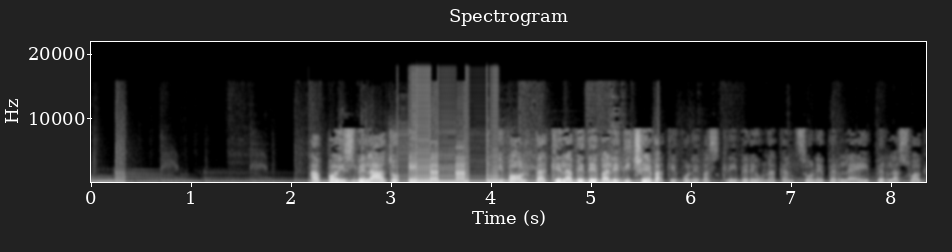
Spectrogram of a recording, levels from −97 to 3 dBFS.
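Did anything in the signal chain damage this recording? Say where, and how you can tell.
Yes. A sudden gain jump occurs twice: at 0.34 s the level drops by about 15 dB until 2.18 s, and at 5.68 s it drops by about 16 dB through to the end. Both are likely digital gain steps applied without a ramp in processing. Unlike a compressor, the change is instantaneous and the background noise falls with the sound.

From 3.06 to 4.08 s there is robotic sound from repeated short buffers: a rigid, metallic buzz at 93.8 Hz, with essentially the whole stretch made of repeats. That pitch corresponds to a period of about 10.7 ms, which points to a buffer of that length being replayed, likely after a driver or buffer underrun. A codec artefact would not lock the sound to one fixed pitch like this.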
